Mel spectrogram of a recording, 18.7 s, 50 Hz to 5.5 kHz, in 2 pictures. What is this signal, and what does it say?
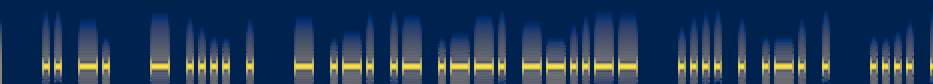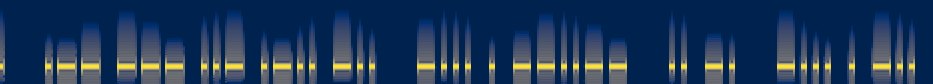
Morse code, heard as a keyed tone, about 20 wpm, 600 Hz. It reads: IN THE TRAP, HERE HE WOULD BE, IN BED
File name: cw-books / winnie-the-pooh / winnie-20wpm-page-0041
